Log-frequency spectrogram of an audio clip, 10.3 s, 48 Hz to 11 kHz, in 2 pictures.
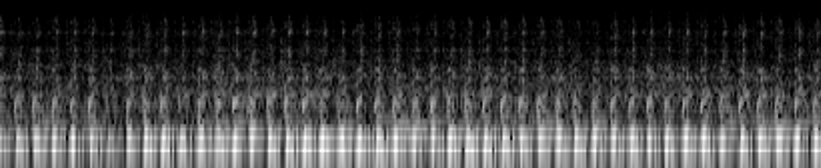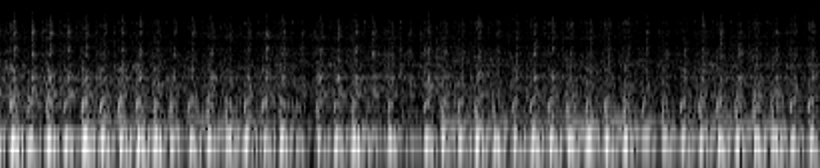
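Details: Suzuki Gixxer 155 single at idle: quick, even metallic clatter riding on every beat, about three a second; timing chain noise.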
